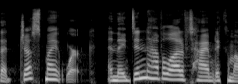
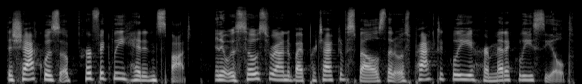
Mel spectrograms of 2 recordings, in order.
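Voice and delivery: ordinary delivery, nothing marked

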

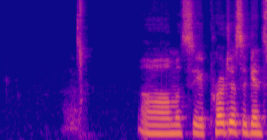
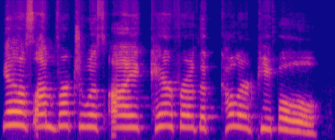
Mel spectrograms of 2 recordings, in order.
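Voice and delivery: mock virtue signaller; 10 semitones higher than usual.

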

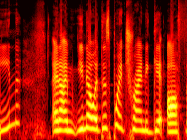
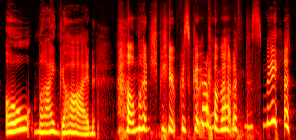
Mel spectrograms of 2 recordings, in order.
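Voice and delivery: disbelieving dismay; 4 semitones higher than usual. Retold or imitated. Disgusted at endless vomiting.

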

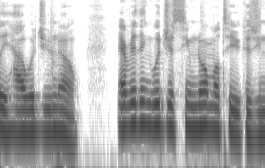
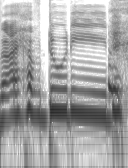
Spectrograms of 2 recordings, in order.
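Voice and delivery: imitating a little kid; 9 semitones higher, 4 dB louder, slower than usual. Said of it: "running around the house going".

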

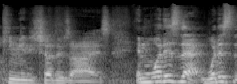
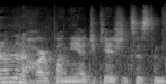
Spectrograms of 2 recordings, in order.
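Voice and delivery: usual speaking voice

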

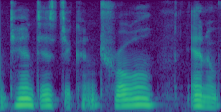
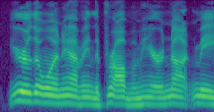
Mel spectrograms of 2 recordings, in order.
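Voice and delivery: fast, loud, furious yelling back; retold yell; 4 semitones higher, 9 dB louder, faster than usual. Husband yelling at the therapist, loud and fast. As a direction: fire the blame straight back at her. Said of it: "he yelled".

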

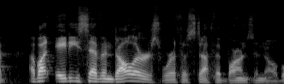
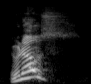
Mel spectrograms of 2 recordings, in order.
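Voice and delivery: excited; 7 dB louder than usual. Real, not acted. Hopeful playoff excitement.

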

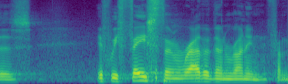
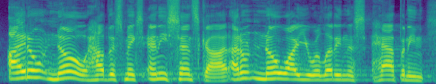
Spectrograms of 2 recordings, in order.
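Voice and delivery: raised, emphatic plea to God; crying out; 5 semitones higher, 5 dB louder than usual. Acted. Preacher voicing Jesus' painful doubt to God, crying out. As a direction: protest in a higher, insistent voice. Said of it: "Jesus found himself crying out".

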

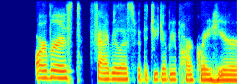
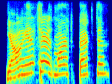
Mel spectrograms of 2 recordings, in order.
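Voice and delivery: lightly imitated Western Maryland accent, pitched much higher; hint of a Western Maryland colleague's twang, higher; 12 semitones higher than usual. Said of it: "I can't do the accent well".

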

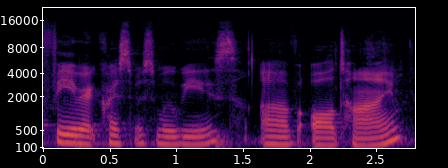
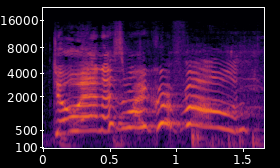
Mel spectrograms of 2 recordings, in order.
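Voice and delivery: high, loud, slow delighted shout; excited shout; 8 dB louder, slower than usual. Real, not acted. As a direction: shriek it with delight, laughing. Opening a gift she loves.

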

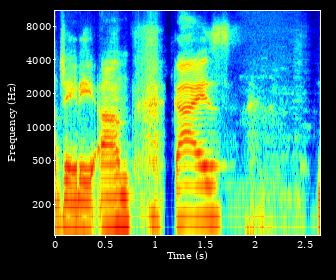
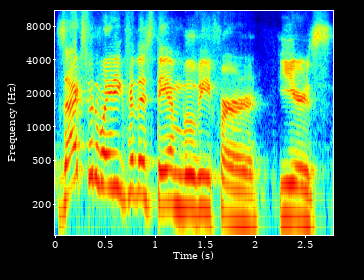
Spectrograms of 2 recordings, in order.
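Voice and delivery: laughing; 6 semitones higher, slower than usual. Real, not acted. Host teasing while laughing.

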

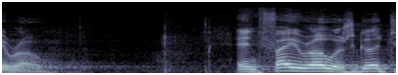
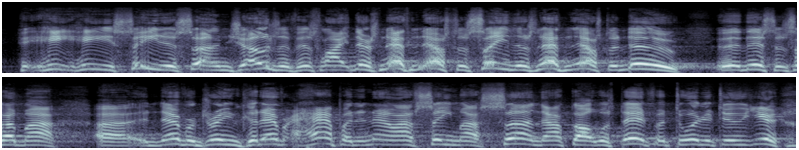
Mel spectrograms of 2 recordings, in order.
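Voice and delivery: higher, joyful voice with a laugh breaking through; beaming with overflowing happiness, louder at the end; joyful old father; 6 semitones higher, 4 dB louder than usual. Retold or imitated. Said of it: "He wants to die because he's happy".

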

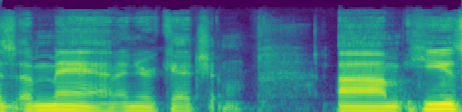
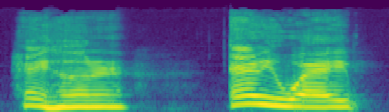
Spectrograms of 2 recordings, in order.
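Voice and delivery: high-pitched Maryland greeting; terrible Maryland accent; 9 semitones higher, 4 dB louder than usual. Acted. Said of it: "and again, his accent".

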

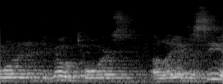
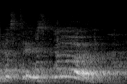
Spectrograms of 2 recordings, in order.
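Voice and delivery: much higher, laughing delight; excited; 5 dB louder, slower than usual. Retold or imitated. Father telling son the iced coffee is great, excited. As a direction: gush over the coffee. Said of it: "I'm like".

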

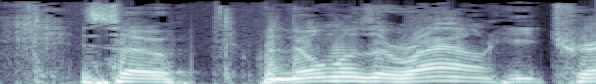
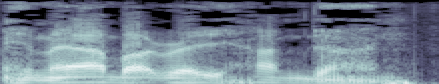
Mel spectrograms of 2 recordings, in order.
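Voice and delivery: exhausted; 8 semitones lower, 4 dB quieter than usual. Retold or imitated. Exhausted Rocky quoted.

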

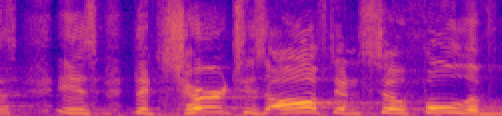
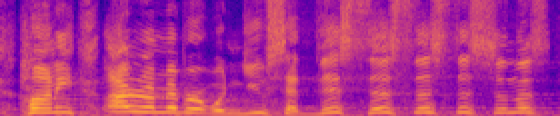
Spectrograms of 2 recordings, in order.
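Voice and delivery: higher, louder mock accusing wife; wife's reproach; 5 semitones higher, 5 dB louder than usual. Wife listing husband's old words, lightly mock accusing. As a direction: list his faults in a hint of a nagging wife. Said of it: "she looks at me and says".

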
